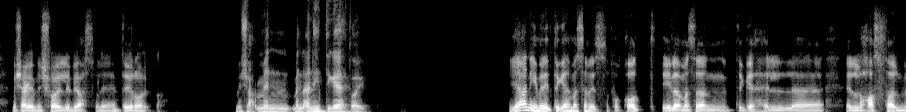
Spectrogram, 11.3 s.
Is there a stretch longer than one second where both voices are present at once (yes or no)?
no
